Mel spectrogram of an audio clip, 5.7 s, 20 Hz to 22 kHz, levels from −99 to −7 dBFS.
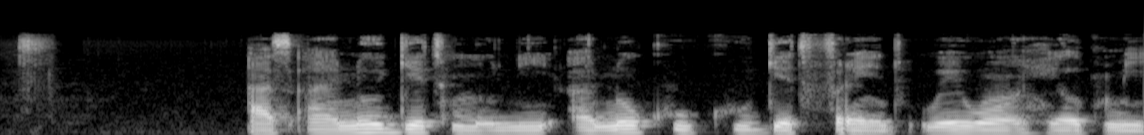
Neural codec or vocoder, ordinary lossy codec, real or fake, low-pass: none; none; real; none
